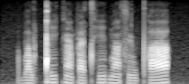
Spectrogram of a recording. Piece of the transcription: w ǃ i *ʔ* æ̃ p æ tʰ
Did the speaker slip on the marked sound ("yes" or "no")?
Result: yes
